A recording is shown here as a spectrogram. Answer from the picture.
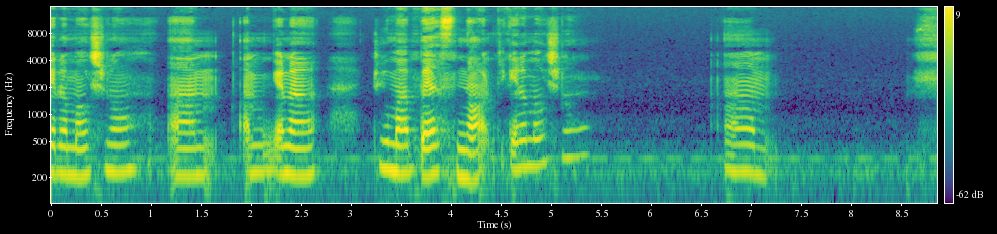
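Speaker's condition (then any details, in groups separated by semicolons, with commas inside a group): Cerebral palsy, triplegia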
